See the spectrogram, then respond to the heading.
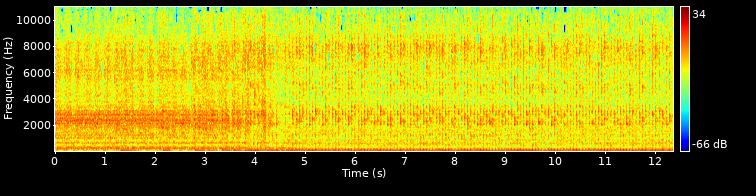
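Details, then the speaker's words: Cheap forklift engine idling as the distributor bolt is loosened and the distributor turned to advance the timing: a lumpy, uneven idle from retarded timing settles into a steadier, even beat. "I thought it was off, and a bunch of you commented on the last video that sounded retarded, so I will try to advance that right now."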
